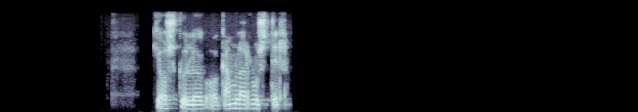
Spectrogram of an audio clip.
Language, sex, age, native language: Icelandic, male, 50-59, Icelandic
